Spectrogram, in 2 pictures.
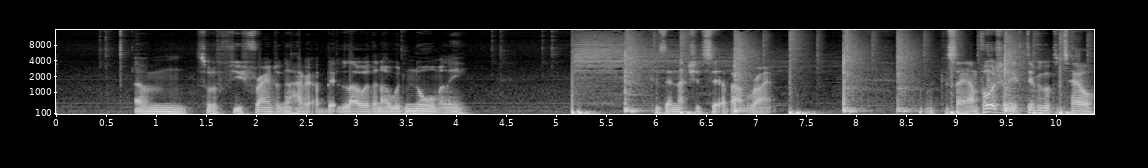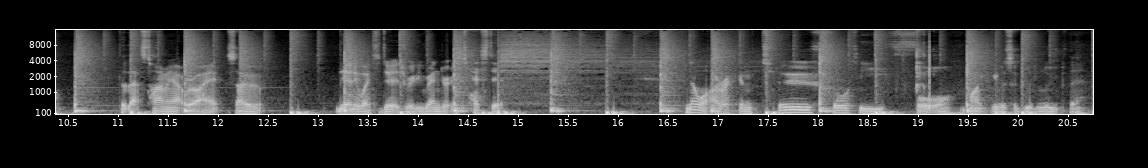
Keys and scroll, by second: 18.0 2, 18.3 4, 19.1 Return.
